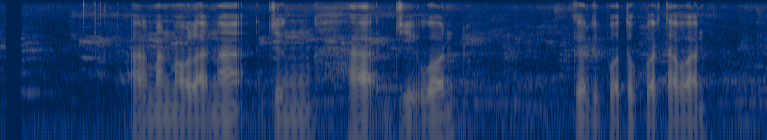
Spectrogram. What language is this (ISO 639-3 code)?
sun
